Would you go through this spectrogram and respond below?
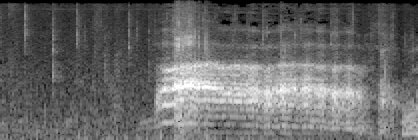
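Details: Domestic cats mating, giving a strange-sounding call: after a quiet start, a loud drawn-out harmonic yowl holds steady for about two seconds, then drops away, followed by a short low rising sound at the end.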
